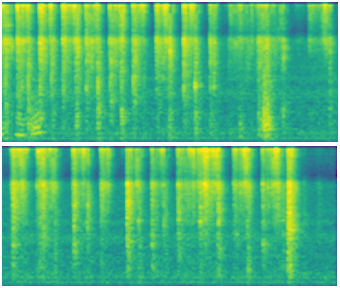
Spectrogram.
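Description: Tarot cards shuffled and drawn during a mediumship reading: a steady run of quick, close paper riffles and flicks with sharp snaps, plus scattered soft taps, continuing without pause.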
